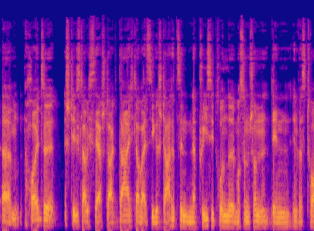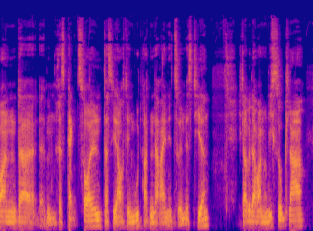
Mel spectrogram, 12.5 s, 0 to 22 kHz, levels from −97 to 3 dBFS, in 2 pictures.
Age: 30-49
